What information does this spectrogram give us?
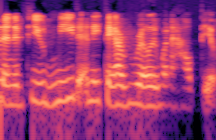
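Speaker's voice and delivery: plain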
